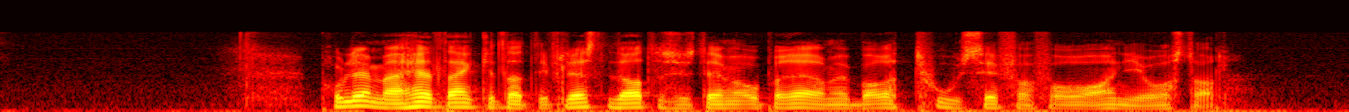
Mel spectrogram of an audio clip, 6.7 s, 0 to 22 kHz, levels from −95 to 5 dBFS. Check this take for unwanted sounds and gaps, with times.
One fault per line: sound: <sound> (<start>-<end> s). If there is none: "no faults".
no faults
